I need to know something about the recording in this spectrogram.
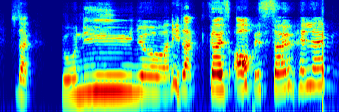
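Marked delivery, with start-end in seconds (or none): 0.9-2.5 calling out, the word niño drawn out. Retelling a comedian's bit where he imitates his mum scolding him. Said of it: "his mum was like that with him".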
